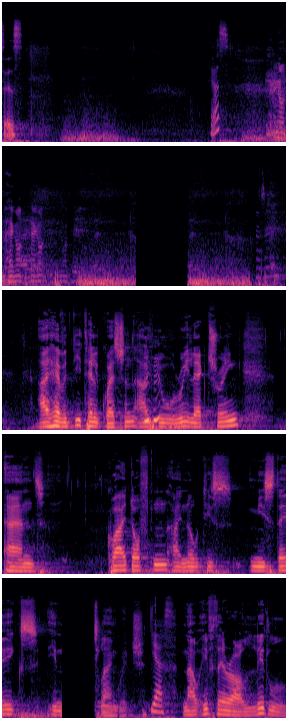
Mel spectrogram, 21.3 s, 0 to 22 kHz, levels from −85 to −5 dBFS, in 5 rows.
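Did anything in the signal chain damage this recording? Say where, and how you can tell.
Yes, at the network stage: two stream reconnects. At 6.26 s the sound goes silent for 776 ms and resumes 650 ms earlier, repeating material. At 17.92 s a 495 ms gap resumes about half a second later. Unlike packet loss, a fresh decoder fades each restart in.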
